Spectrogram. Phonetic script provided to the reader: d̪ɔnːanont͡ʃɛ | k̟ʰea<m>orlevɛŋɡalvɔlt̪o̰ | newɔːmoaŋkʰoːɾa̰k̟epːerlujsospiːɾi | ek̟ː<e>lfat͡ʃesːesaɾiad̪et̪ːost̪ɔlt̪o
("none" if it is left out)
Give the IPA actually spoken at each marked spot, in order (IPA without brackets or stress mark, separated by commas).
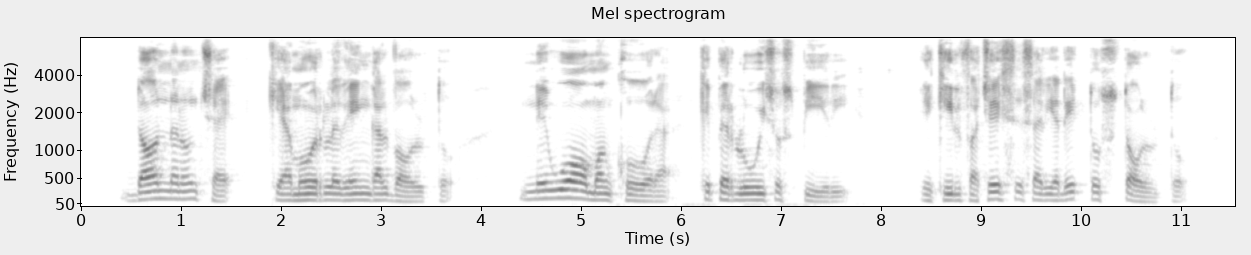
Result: m, i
